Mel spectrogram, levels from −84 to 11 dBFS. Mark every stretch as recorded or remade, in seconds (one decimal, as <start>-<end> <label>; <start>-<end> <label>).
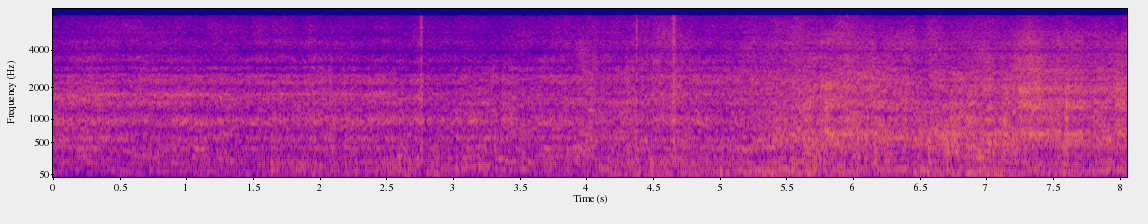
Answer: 0.0-8.1 remade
